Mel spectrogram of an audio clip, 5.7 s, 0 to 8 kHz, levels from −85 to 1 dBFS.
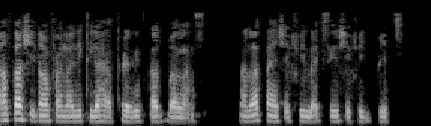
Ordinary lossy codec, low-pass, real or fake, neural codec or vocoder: MP3, 24 kbps; 7.2 kHz; fake; codec, 16 kHz, 4 kbps, X-Codec, HuBERT features, trained on balanced general audio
